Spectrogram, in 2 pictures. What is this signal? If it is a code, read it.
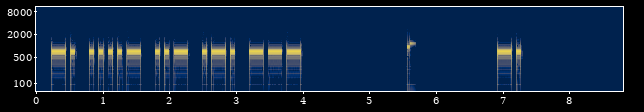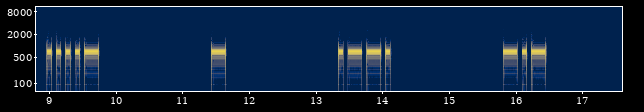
Morse code, heard as a keyed tone, about 17 wpm, spaced as for 7 wpm, 700 Hz. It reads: N4URO N4TPK
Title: USA Call Signs - 5 Characters - 8x Character Spacing - 17wpm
